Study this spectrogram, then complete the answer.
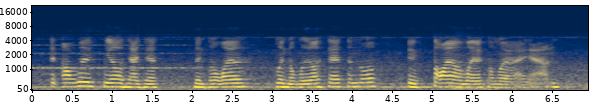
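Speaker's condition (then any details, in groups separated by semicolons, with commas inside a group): Muscular dystrophy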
